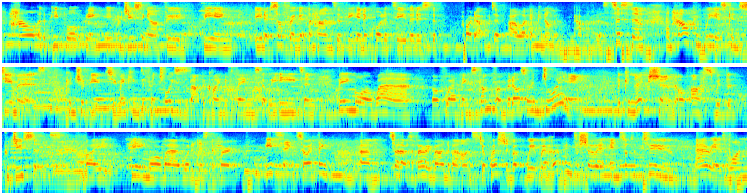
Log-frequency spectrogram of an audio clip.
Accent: England, United Kingdom; now in Colombia; as a foreigner in Colombia, one of the first things that people ask me is, oh, so where are you from? Ah, England.

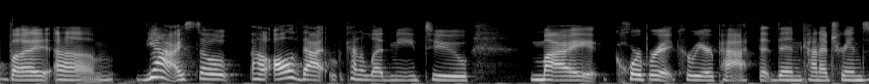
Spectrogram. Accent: Arkansas, United States; also born or lived in Illinois; I was born in Illinois, practically raised my whole life in Northwest Arkansas

